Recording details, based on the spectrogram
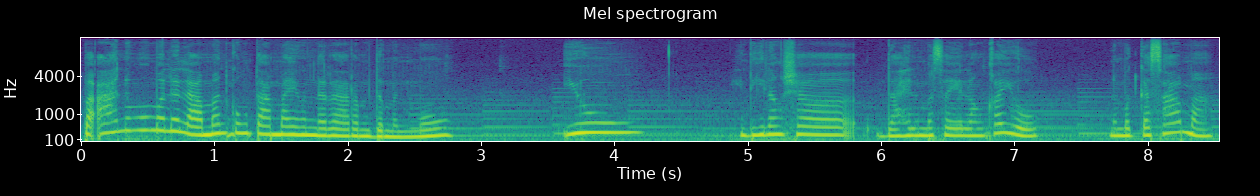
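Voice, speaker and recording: A young Filipino student in a radio drama, chatty yet unsure of her heart. Her voice is very high and gently mellow, with light music underneath. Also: lively intonation, a little slow, long pauses. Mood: unsure, confiding. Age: young adult. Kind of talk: radio drama acting with English code-switching.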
